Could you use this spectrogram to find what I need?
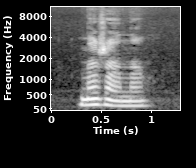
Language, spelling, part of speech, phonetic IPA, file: Polish, marzana, noun, [maˈʒãna], LL-Q809 (pol)-marzana.wav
